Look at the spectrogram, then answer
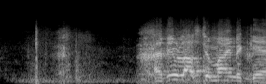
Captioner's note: hand slaps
